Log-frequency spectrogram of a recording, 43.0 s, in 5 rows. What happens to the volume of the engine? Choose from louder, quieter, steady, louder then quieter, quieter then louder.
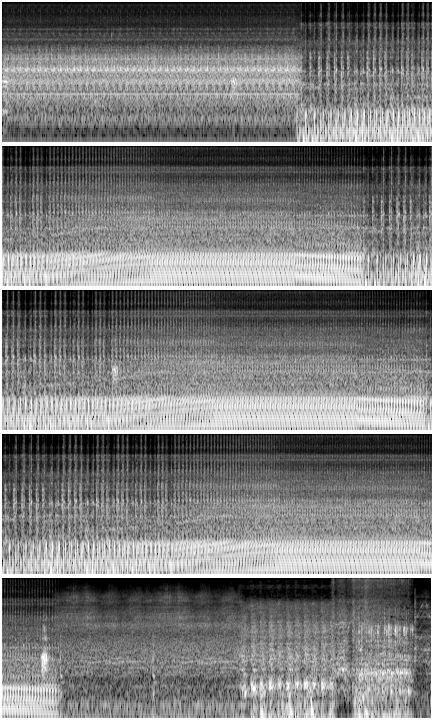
steady.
